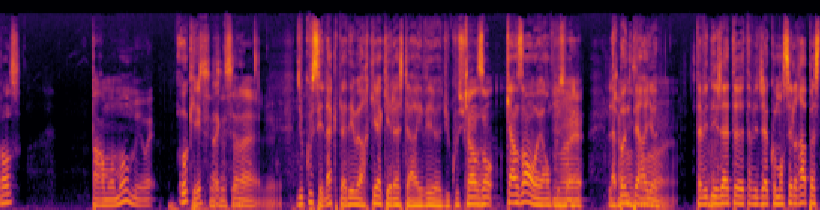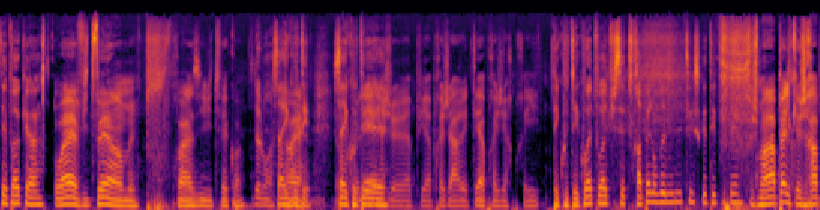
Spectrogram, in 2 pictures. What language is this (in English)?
French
